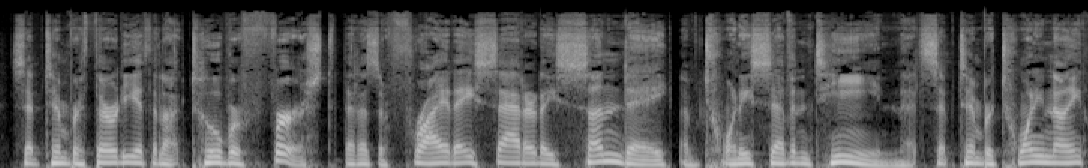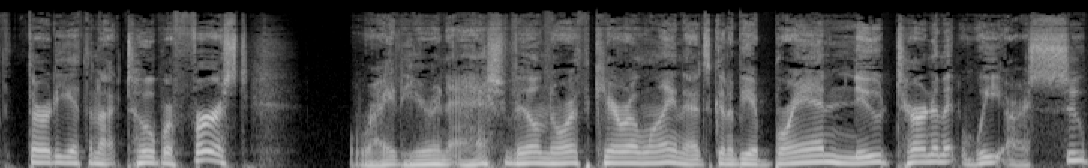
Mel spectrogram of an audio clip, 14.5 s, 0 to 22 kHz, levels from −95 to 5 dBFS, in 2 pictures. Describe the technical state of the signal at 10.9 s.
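At 10.87 to 10.94 s a wireless microphone noise hit occurs briefly: the radio link fades, receiver noise surges as a short swish, appearing as a broadband vertical smear.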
